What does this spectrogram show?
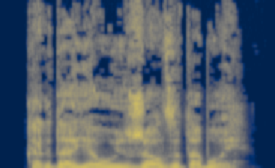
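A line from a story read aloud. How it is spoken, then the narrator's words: With a snort. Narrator (Russian): хмыкнул он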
